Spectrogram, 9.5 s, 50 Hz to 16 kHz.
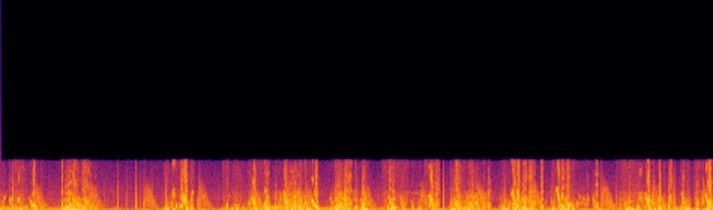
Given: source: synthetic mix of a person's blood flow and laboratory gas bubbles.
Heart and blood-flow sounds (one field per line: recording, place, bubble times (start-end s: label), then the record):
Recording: Doppler ultrasound of blood flow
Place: subclavian vein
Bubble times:
0.00-0.08 s: bubbles
0.13-0.59 s: bubbles
0.78-1.36 s: bubbles
2.17-2.60 s: bubbles
2.96-3.60 s: bubbles
3.62-4.29 s: bubbles
4.39-4.94 s: bubbles
5.09-5.87 s: bubbles
5.97-6.56 s: bubbles
6.65-7.28 s: bubbles
7.33-7.86 s: bubbles
7.89-8.00 s: bubbles
8.22-8.95 s: bubbles
9.05-9.22 s: bubbles
9.25-9.51 s: bubbles
From the record:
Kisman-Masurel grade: 343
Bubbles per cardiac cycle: rolling drumbeat, 9 or more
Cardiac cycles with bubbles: 100%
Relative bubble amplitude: loud (0.450 to 0.775)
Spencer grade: 3 (all of the cardiac periods contain showers or single bubble signals, but not dominating or overriding the cardiac motion signals)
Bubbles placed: anywhere in the cardiac cycle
